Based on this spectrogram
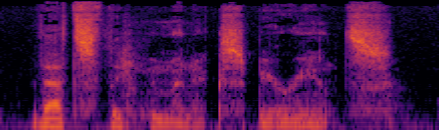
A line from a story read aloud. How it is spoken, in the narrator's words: whispered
